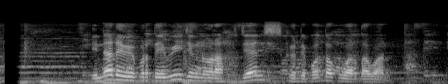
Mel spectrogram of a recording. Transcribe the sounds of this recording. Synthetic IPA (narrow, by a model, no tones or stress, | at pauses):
ʔindadewipərt̪iwid͡ʒɨŋnɔɾahd͡ʒɛnskɨrdipɔt̪ɔkəwart̪awa̰n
